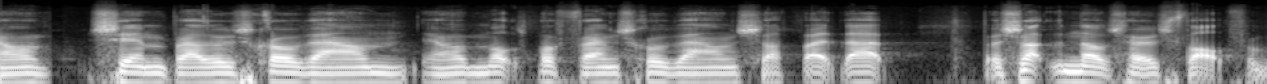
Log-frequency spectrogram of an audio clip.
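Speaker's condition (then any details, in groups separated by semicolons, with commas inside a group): Gunshot injury to chin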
